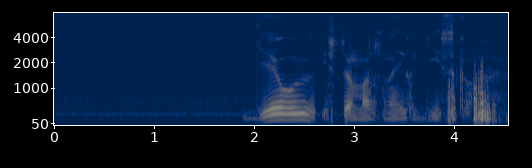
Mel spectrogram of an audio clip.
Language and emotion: Russian, sad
